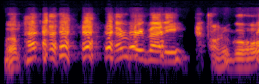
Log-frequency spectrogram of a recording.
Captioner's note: light laughter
